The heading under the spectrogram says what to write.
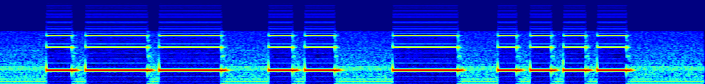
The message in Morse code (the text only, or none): WITH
